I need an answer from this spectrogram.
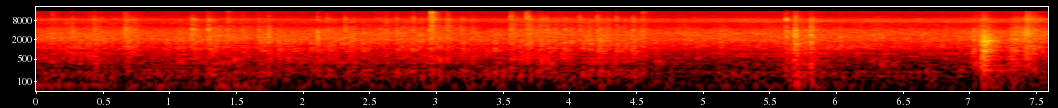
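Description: Chopped onion, carrot and tomato frying in oil in a kadai, a steady sizzle with a fine ticking crackle. A few sharp clicks come through it, the loudest shortly before the end.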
